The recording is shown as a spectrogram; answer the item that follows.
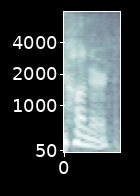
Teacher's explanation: no one says the R in that name. It's usually Hunter.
